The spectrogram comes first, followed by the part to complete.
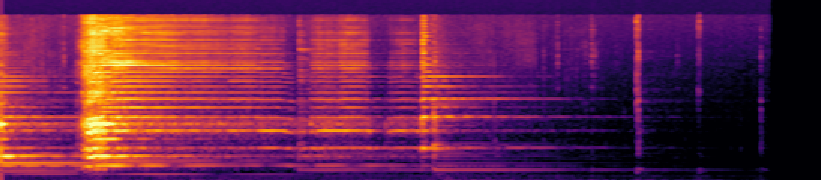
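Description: Closing notes of a Balochi folk tune on string instruments led by the sorouz: a loud final string chord about a second in rings out and slowly decays, with a lighter note near four seconds, dying away to nothing about halfway through.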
